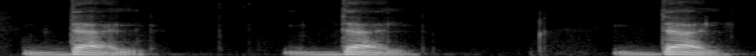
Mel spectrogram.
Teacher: दल जुबान की नोक और सना औलिया की जड़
